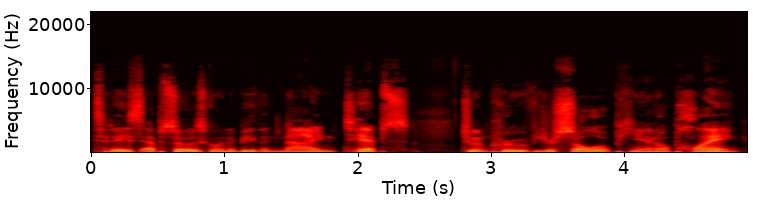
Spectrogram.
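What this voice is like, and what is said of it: Unusually deep, low sick voice. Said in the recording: “my voice is a little lower than usual. I have an extra octave... my voice is pretty low as it is, but I have an extra octave now. I can sing some baritone lines, but I am sick... I'm just going to sound like Barry White for this entire podcast.”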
